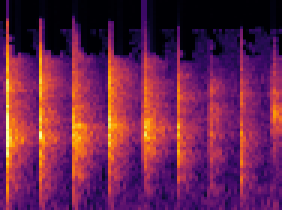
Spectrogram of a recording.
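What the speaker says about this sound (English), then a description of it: "we applaud you" Eight crisp hand claps ring out close and evenly spaced in a quick steady rhythm, each with a short decay and no talk over them.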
